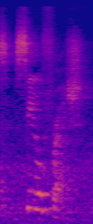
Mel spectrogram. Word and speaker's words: Seel Fresh: to MC known as seal fresh it's spelled s-e-e-l that's clever all right he's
